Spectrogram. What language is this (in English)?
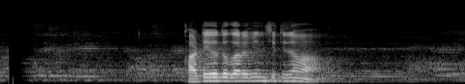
Sinhala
